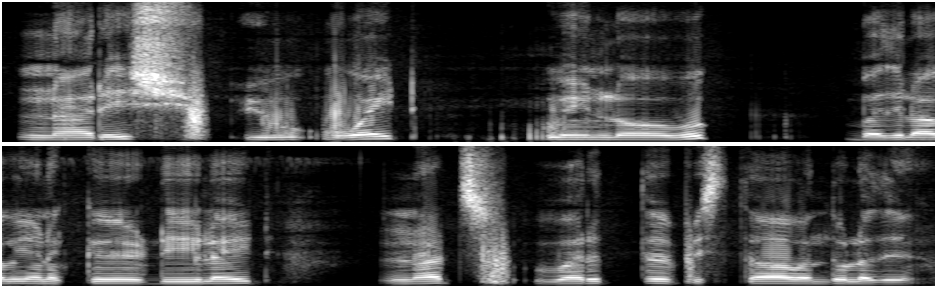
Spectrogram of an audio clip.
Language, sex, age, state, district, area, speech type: Tamil, male, 18-30, Tamil Nadu, Dharmapuri, rural, read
